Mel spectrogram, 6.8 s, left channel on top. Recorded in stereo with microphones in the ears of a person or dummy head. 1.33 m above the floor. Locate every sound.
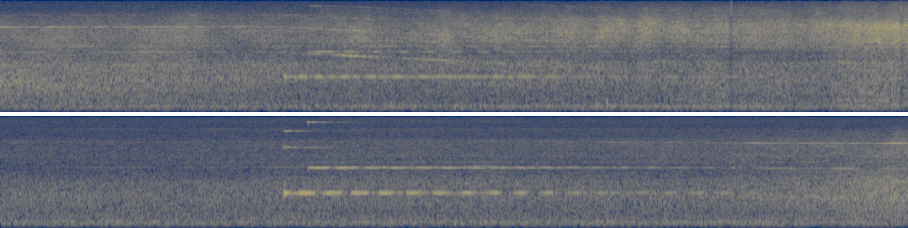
2.1 s a bell: 80° right, 3.5 m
